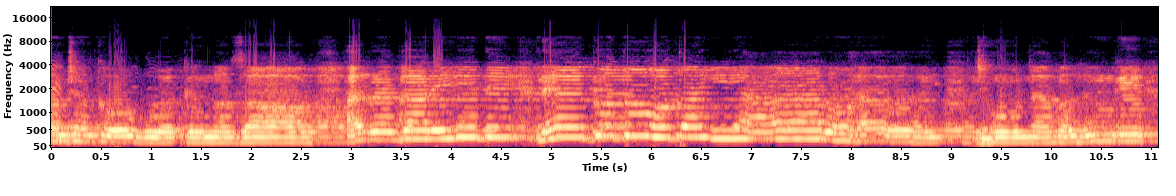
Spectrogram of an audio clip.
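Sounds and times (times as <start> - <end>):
man chanting melodically: 0.0 - 11.0.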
